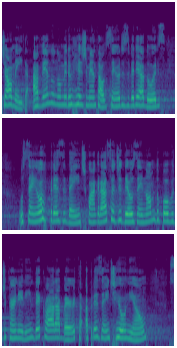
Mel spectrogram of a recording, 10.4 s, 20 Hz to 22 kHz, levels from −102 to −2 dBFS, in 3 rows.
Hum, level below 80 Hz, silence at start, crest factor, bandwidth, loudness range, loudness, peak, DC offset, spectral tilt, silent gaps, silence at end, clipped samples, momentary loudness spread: none; -80 dBFS; 0 s; 18 dB; 10.5 kHz; 2 LU; -45 LUFS; -26 dBFS; under 0.1%; -3.5 dB/octave; none; 0 s; under 0.1%; 7 LU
